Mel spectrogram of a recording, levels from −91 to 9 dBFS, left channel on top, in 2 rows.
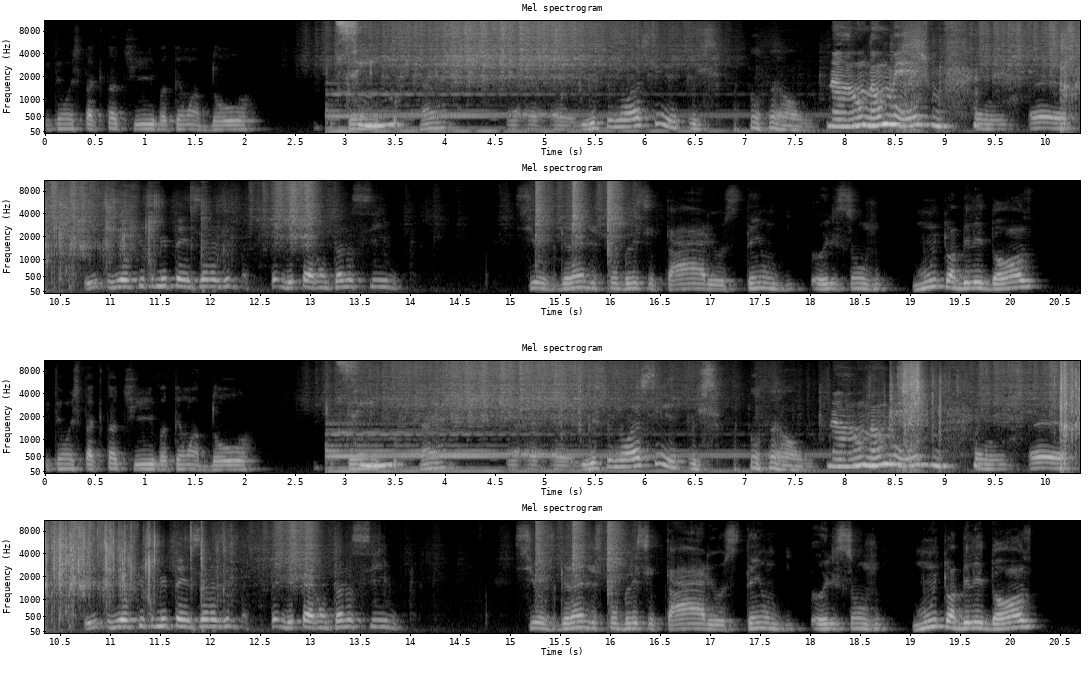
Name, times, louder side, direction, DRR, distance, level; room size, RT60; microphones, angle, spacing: voice 1, 0.0-2.1 2.8-3.3 3.7-4.1 4.6-6.8 7.0-7.7 9.3-10.4 10.7-13.9 15.1-18.8 19.0-20.2, right 2 dB, 30° right, 0.7 m, -31 dB
sound 1, 2.6-6.7 9.1-11.0 12.4-13.3 15.2-16.4, left 2 dB, 15° left, 3.7 m, -35 dB
sound 2, 2.8-9.3, right 5 dB, 90° right, 1.4 m, -40 dB
voice 2, 2.9-3.5 7.8-9.4, left 2 dB, 45° left, 1.1 m, -24 dB
sound 3, 4.9-5.6 7.2-7.3 7.7-9.3 10.1-12.3 13.2-13.4 13.7-13.8, right 10 dB, 70° right, 0.9 m, -31 dB
14.0 x 5.1 x 3.5 m
head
